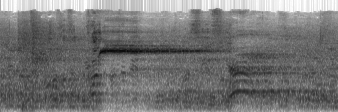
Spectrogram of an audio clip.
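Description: A referee blows a long whistle.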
